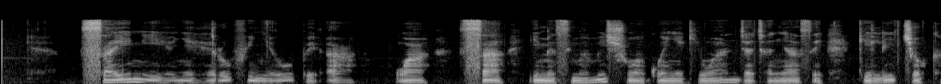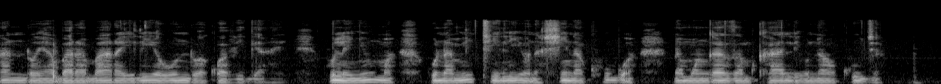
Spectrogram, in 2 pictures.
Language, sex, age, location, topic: Swahili, male, 25-35, Mombasa, agriculture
